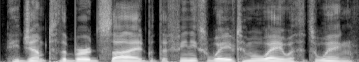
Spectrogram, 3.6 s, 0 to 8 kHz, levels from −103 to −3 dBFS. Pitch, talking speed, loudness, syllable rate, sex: 115 Hz, 250 wpm, -16 LUFS, 5.6 syllables/s, male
